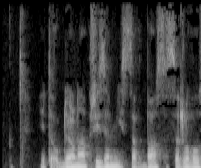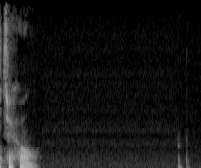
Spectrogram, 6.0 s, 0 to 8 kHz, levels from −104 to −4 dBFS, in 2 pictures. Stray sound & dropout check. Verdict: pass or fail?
pass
